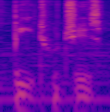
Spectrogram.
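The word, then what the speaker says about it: Betelgeuse: I think it's Beetlejuice pronounced, but spelled G's um there.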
